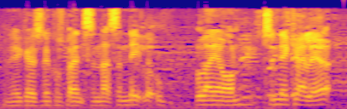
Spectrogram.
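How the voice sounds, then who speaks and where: Chatty football commentator, outdoors. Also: male voice, medium pitch, fairly even intonation, a little fast, over music, a crowd in the background. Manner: chatty, stumbles over player names. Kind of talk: live match commentary.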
